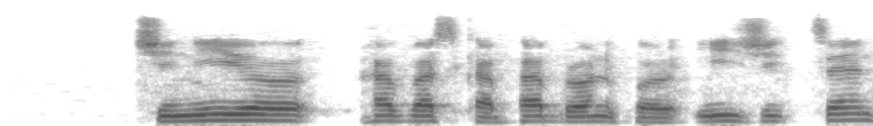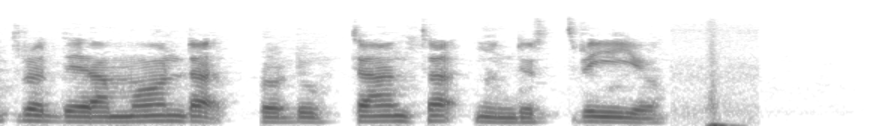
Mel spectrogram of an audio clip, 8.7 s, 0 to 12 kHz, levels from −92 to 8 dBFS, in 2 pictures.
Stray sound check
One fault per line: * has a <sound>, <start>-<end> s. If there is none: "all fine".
* has a whoosh, 7.9-8.1 s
